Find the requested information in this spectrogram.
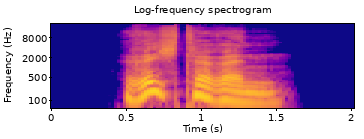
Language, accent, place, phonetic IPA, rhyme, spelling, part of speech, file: German, Germany, Berlin, [ˈʁɪçtəʁɪn], -ɪçtəʁɪn, Richterin, noun, De-Richterin.ogg
- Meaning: female judge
